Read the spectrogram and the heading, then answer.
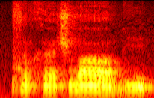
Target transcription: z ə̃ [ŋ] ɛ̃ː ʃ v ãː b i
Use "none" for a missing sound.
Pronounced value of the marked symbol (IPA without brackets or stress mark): x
